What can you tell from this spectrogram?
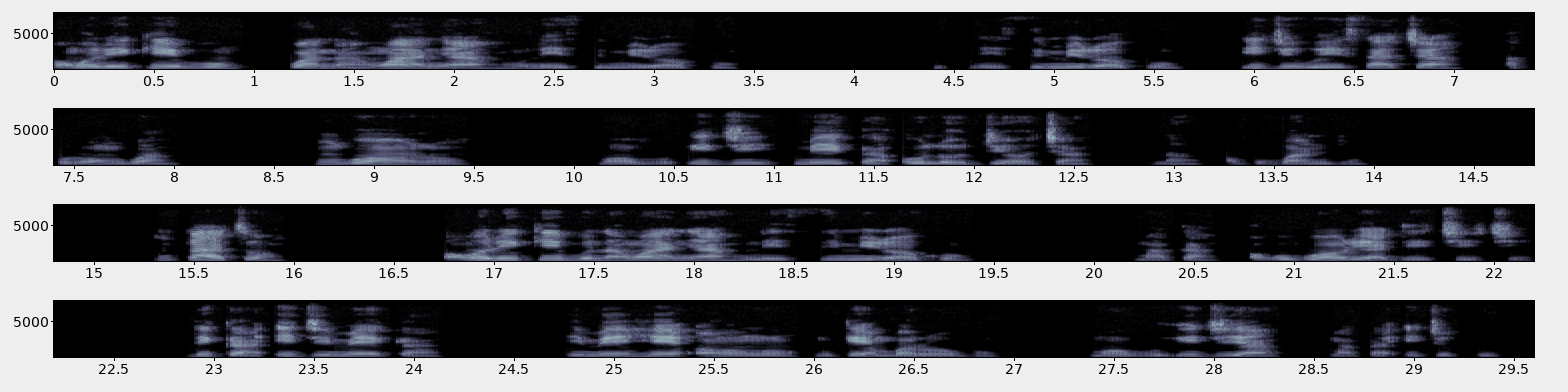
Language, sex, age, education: Igbo, female, 15-29, tertiary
